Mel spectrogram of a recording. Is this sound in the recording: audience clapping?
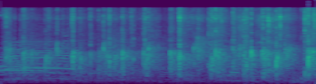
yes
